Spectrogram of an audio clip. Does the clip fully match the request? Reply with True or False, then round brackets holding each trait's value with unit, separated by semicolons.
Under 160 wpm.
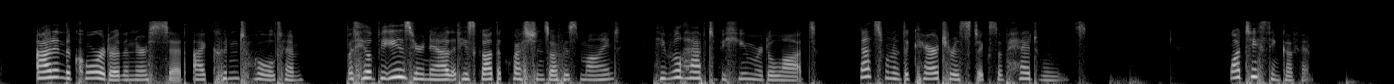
False (200 wpm)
